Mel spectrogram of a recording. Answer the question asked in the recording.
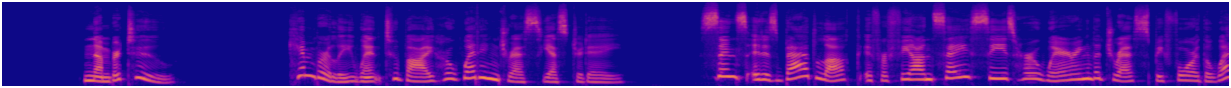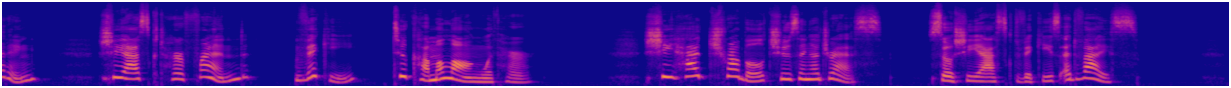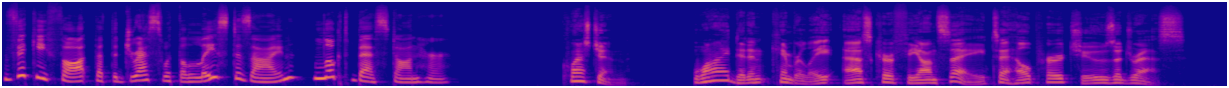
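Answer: It is bad luck if her fiancé sees her wearing the dress before the wedding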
